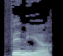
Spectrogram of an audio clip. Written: Finnea

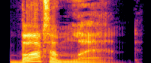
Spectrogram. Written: bottomland

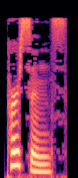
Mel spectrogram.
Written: person's

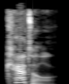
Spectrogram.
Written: cattle

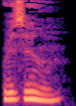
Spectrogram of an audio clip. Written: resume

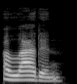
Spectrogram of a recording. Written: aladdin

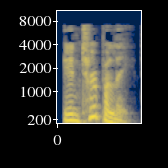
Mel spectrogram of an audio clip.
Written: interpolate

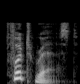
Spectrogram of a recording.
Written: footrest

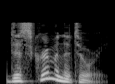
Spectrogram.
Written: discriminatory

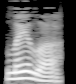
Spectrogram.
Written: Laleh

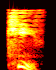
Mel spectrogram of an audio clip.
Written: kif

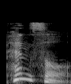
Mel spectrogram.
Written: pencel

